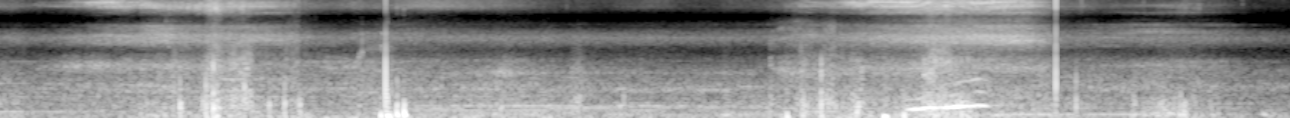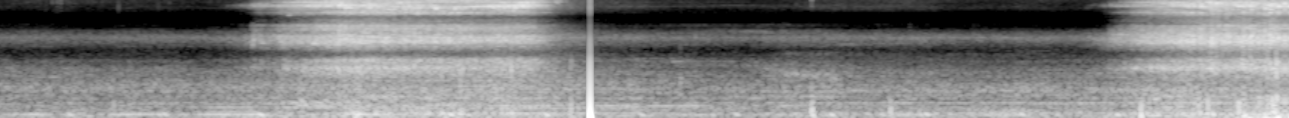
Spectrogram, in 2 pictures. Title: Snoring is so loud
